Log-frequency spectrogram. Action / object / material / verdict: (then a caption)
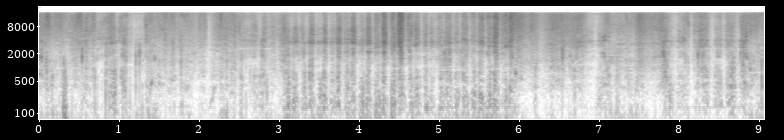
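scrape / cotton fabric baseball cap / cotton / none. A black cotton Nike baseball cap of hollow, soft fabric is held in the hand and scratched and rubbed with long manicured nails. Continuous dry scraping and rustling is heard, with bursts of quick scratches over low, muffled handling noise and bright fabric hiss.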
